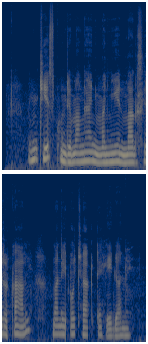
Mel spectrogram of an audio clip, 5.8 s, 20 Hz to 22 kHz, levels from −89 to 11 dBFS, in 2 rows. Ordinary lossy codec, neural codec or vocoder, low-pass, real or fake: none; codec, 44.1 kHz, 3.4 kbps, Pupu-Codec; none; fake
